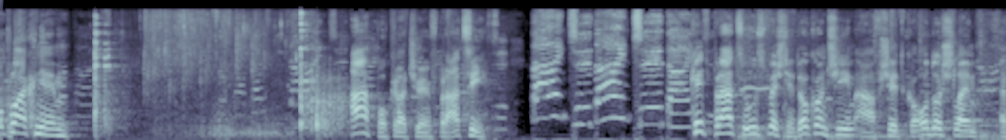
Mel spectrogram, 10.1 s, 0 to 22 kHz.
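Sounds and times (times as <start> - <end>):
high-pitched child-like voice singing: 0.5 - 1.1, 2.0 - 8.4, 9.2 - 10.0.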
